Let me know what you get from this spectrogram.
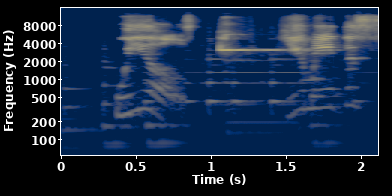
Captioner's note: bell chimes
